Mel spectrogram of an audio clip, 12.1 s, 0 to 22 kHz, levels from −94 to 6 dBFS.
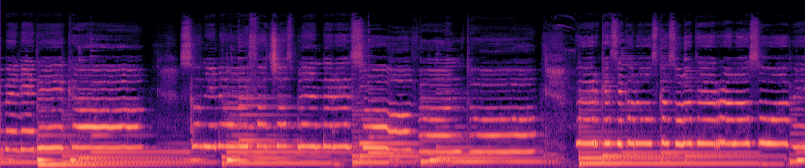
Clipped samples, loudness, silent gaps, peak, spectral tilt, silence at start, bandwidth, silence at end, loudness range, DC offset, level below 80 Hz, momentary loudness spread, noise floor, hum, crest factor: under 0.1%; -19 LUFS; none; -4 dBFS; -7 dB/octave; 0 s; 13.5 kHz; 0 s; 3 LU; under 0.1%; -58 dBFS; 10 LU; -39 dBFS; none; 14 dB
